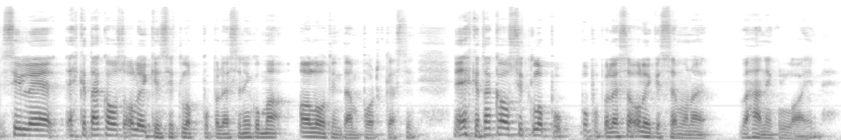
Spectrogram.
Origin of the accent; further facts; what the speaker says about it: Savonia, Finland; mä olen savolainen niin kotoisin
